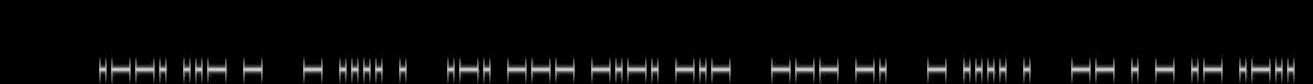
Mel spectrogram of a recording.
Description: Morse code, heard as a keyed tone, about 20 wpm, 700 Hz. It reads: PUT THE ROCK ON THE METAL
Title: Sentences from Top 1000 Words - Review Part 6 - 20wpm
